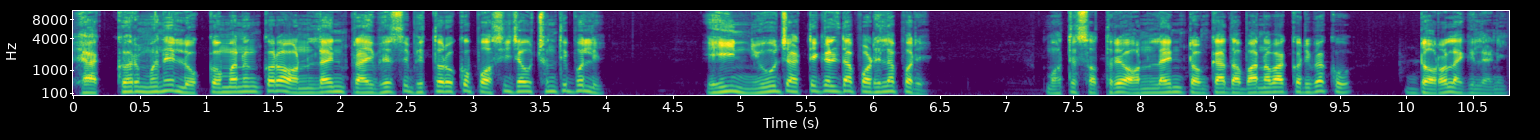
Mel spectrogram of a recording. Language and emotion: Odia, fearful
